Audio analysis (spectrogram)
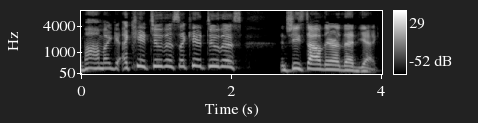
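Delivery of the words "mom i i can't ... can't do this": much higher, rising into a thin mock cry; hammed-up panicked plea, pitched way up; imitating a frightened holler. [name] calling up the stairs to bait Michael, mock panicked cry. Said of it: "she's hollering".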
